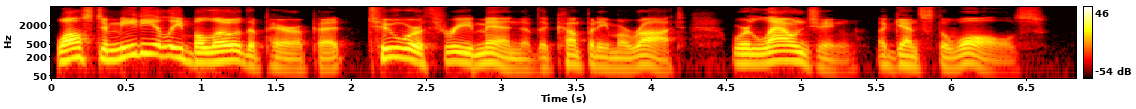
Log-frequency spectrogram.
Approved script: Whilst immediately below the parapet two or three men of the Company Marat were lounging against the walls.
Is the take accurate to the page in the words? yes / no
yes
